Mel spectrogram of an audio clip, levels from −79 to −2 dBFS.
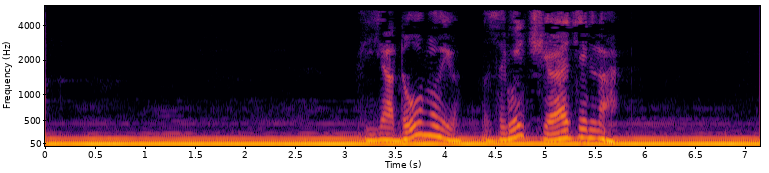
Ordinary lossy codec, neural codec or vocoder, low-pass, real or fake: MP3, 24 kbps; codec, 16 kHz, 4 kbps, X-Codec, HuBERT features, trained on balanced general audio; 5.4 kHz; fake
